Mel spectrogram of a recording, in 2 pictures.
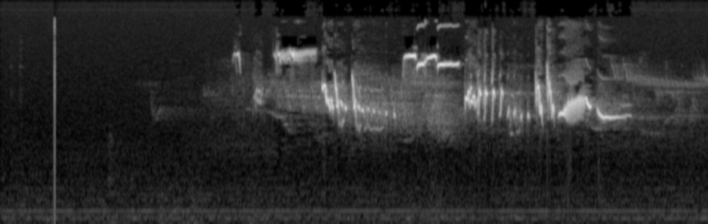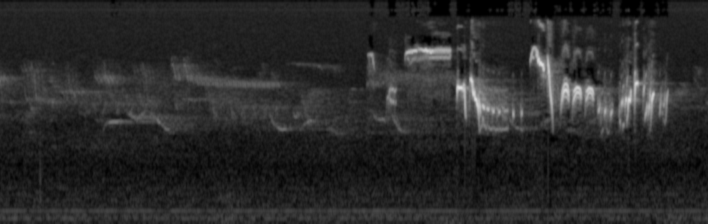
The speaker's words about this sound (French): un enregistrement du pépiment d'un rouge-gorge dans son habitat naturel.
